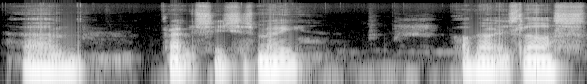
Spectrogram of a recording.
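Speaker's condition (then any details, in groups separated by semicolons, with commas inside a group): Parkinson's disease; diagnosed 5 years ago; no wheelchair or walking stick currently, daily struggles with various tasks, often invisible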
